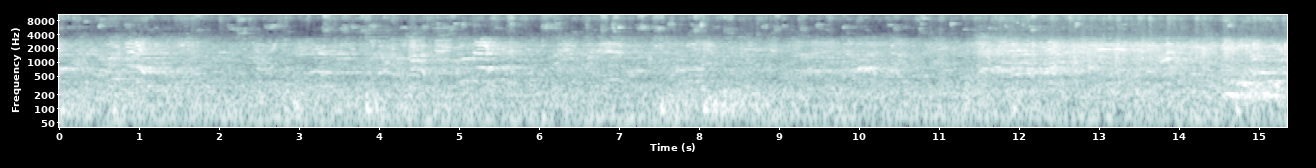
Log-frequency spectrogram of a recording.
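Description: A basketball being dribbled on a hardwood gym floor, under the steady chatter and shouts of a crowd in an echoing gym. The crowd voices grow louder about eleven seconds in.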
